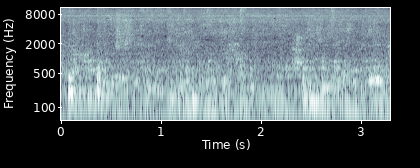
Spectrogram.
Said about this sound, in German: Ja, ein bisschen kalt, um Schüsseln zu waschen. Da brauchen wir schon warmes Wasser.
